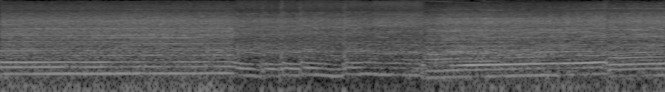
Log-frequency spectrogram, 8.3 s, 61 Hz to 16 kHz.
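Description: A Formula SimRacing FSR 2018 development race car in rFactor 2, lapping Monza with its engine turned up, gives a steady loud engine drone whose pitch climbs and drops through several gear shifts, with no talking.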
